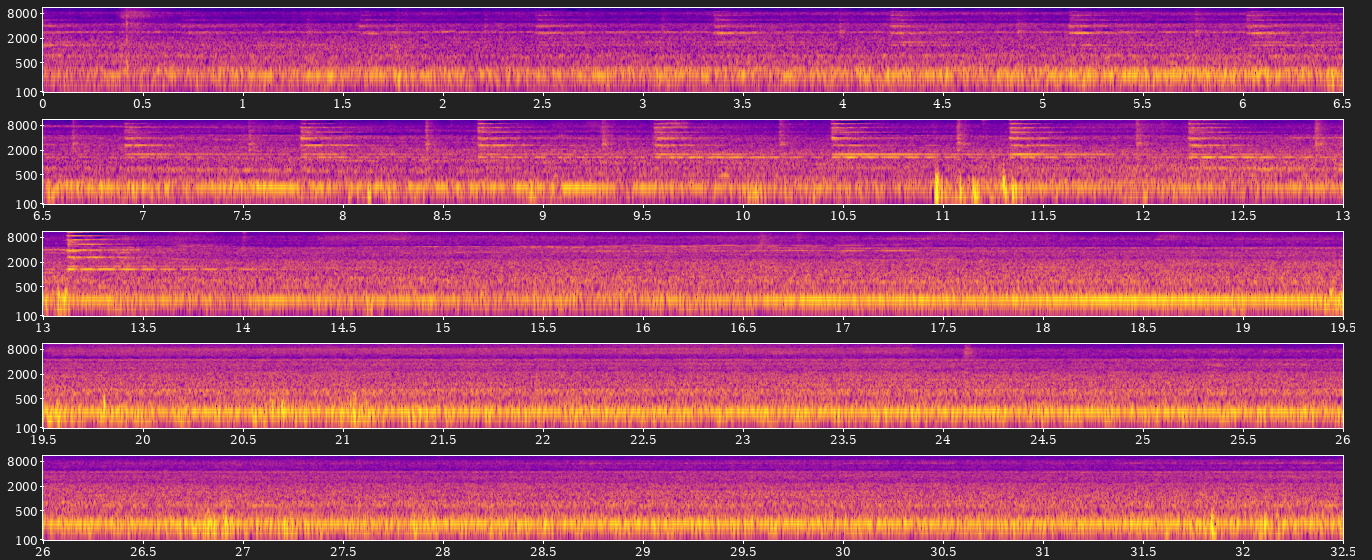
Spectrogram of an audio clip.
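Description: An NJ Transit diesel-hauled commuter train approaches the station, its engine hum growing stronger as it nears. During the first half there is also a regular ticking, about twice a second.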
